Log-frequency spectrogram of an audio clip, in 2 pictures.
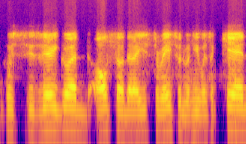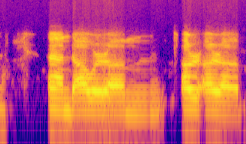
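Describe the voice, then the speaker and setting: A man's voice: medium pitch, no echo. A man in his fifties from the Philippines, a jet ski racer giving an interview, talking loosely with many fillers and restarts. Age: 50s. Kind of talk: interview, casual talk. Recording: tinny phone-like line.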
